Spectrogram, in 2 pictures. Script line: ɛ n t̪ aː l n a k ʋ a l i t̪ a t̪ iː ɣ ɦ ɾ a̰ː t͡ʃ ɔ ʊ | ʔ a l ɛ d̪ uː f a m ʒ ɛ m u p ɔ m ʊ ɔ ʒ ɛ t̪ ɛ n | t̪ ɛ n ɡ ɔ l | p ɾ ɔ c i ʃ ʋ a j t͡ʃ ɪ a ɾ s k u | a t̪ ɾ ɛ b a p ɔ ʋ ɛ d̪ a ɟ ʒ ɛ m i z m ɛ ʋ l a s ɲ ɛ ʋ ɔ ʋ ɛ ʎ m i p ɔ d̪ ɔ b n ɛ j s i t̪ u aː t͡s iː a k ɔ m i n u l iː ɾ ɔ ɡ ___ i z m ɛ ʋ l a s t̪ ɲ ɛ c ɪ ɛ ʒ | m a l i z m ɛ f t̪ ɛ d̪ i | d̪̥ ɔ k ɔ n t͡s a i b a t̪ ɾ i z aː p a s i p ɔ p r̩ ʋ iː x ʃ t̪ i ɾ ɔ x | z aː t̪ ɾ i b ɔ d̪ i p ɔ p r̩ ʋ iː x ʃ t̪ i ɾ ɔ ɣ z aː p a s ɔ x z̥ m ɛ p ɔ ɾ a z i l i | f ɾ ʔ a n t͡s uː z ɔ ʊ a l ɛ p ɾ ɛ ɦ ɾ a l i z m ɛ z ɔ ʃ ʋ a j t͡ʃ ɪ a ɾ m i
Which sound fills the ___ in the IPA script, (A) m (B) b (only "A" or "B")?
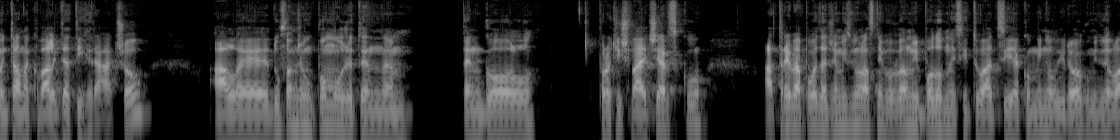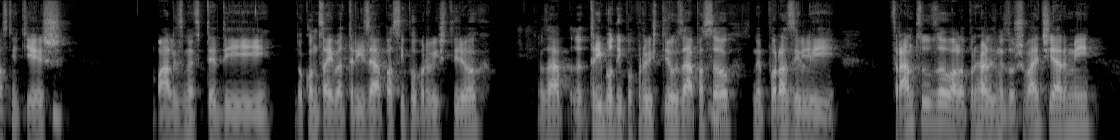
A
